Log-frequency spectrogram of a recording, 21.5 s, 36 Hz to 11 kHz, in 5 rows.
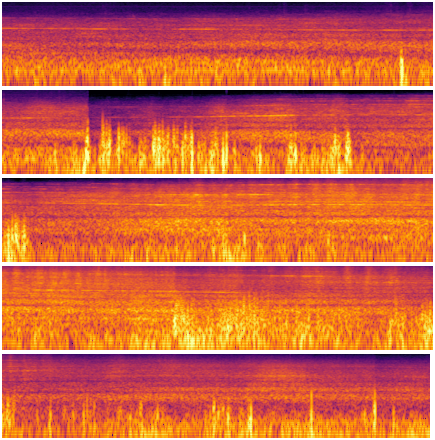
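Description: Airbus A320 jet engines on landing approach: a whining rumble swells as the airliner comes in low overhead, and its tones slide lower as it passes, then ease off. Wind gusts buffet the microphone.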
